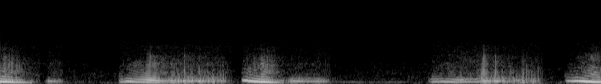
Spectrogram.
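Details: Sleeping black cat snoring, sound only: loud, low, rattling snores with a buzzing rough tone, repeating every couple of seconds in a steady rhythm.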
